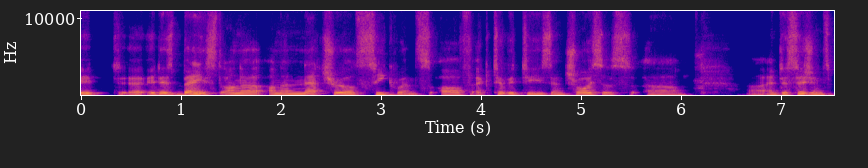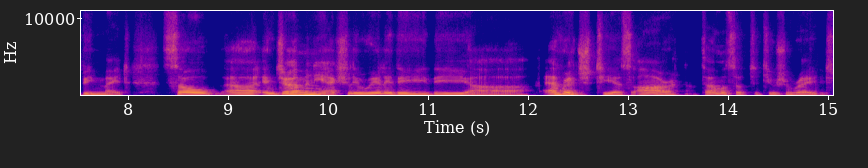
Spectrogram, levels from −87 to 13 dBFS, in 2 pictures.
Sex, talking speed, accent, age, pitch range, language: male, 135 wpm, German, 50-69, 110-140 Hz, English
